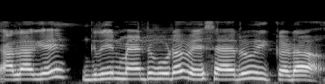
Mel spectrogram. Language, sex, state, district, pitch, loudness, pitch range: Telugu, female, Andhra Pradesh, Annamaya, 245 Hz, -11 LUFS, 230-265 Hz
